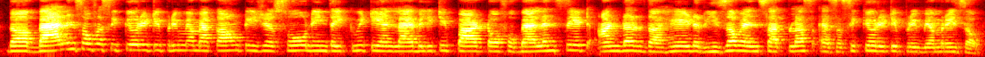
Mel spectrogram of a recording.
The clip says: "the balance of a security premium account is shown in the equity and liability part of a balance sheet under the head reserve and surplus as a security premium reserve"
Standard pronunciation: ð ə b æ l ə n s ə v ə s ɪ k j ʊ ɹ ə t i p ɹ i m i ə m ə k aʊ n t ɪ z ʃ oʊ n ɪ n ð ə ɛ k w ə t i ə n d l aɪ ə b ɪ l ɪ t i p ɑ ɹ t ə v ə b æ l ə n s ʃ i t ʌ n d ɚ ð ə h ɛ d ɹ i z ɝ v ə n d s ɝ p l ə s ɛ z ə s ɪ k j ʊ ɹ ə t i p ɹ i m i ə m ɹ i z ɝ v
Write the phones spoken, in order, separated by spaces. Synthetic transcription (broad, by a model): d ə b æ l ə n s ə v ə s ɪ k j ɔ ɹ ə t i p ɹ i m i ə m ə k aʊ n t ɪ z s oʊ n ɪ n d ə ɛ k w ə t i ə n d l aɪ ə b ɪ l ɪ t i p ɑ ɹ t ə f ə b æ l ə n s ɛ t ʌ n d ɚ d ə h ɛ d ɹ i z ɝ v ə n d s ɝ p l ə s ɛ z ə s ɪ k j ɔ ɹ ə t i p ɹ i m i ə m ɹ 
